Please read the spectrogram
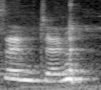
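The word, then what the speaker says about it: St John: A boy's No, name it of says French it's pronounced origin. St. John.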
